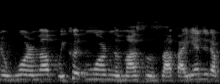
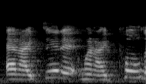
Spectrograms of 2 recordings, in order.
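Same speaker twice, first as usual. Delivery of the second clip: normal talking voice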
